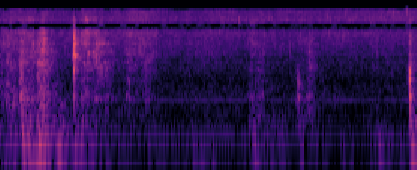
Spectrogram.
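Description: Garlic being stirred in a pan for pansit, with a faint sizzle under a few sharp scrapes and clinks of a utensil against the pan, fairly quiet and close.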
